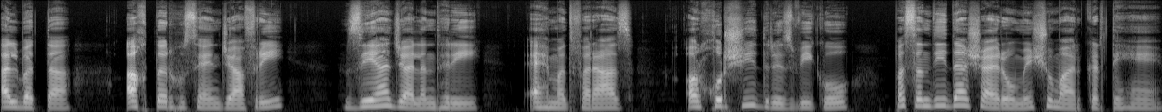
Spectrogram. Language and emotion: Urdu, neutral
